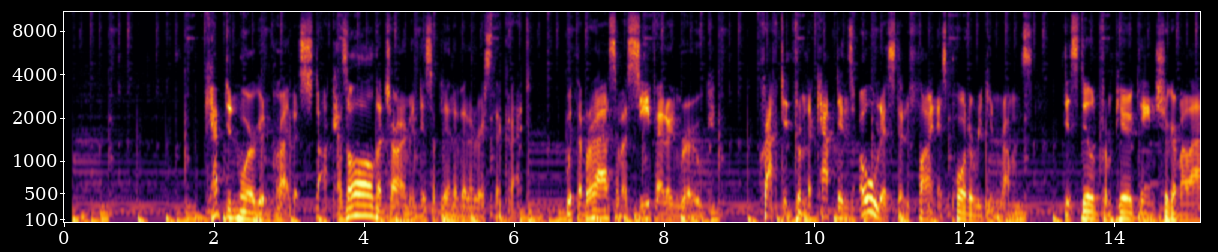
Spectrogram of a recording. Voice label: voice over; captian morgan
